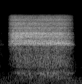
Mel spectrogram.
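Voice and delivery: a soft unvoiced shh; shushing whisper. A narrator's reading. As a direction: hush them so she stays asleep. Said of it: "Dale said".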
